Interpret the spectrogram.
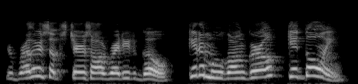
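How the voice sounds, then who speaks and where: A woman voicing a gruff, impatient, bullying father who barks short orders. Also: high-pitched, lively intonation, moderate pace, highs cut off. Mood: brusque. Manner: curt, snapping orders.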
